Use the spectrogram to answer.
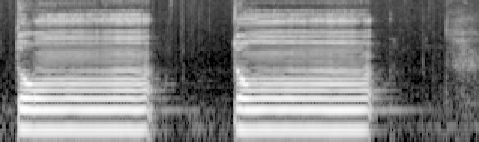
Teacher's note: نون کی آواز ہم ناک میں چھپاتے ہیں، تو اس طرح یہاں پر بھی تن نہیں بلکہ توں کہنا ہے۔ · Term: غنہ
